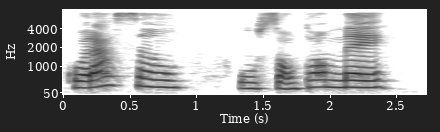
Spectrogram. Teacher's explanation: a sílaba mais forte de coração é o São, do Tomé é Mé.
